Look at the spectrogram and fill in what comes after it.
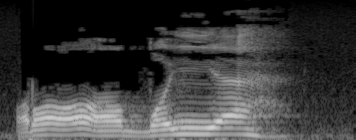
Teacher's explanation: Huruf dad tebal. Dia memiliki sifat isti'la dan juga idbaq, maka tebal.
